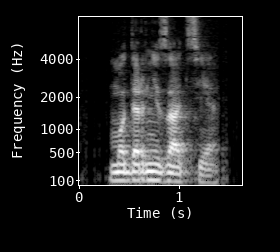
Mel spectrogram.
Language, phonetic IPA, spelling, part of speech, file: Ukrainian, [mɔdernʲiˈzat͡sʲijɐ], модернізація, noun, LL-Q8798 (ukr)-модернізація.wav
- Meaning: modernization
